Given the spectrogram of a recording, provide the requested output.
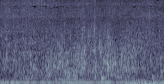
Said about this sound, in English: So you can hear the water, and I have to say the ambience is very good.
